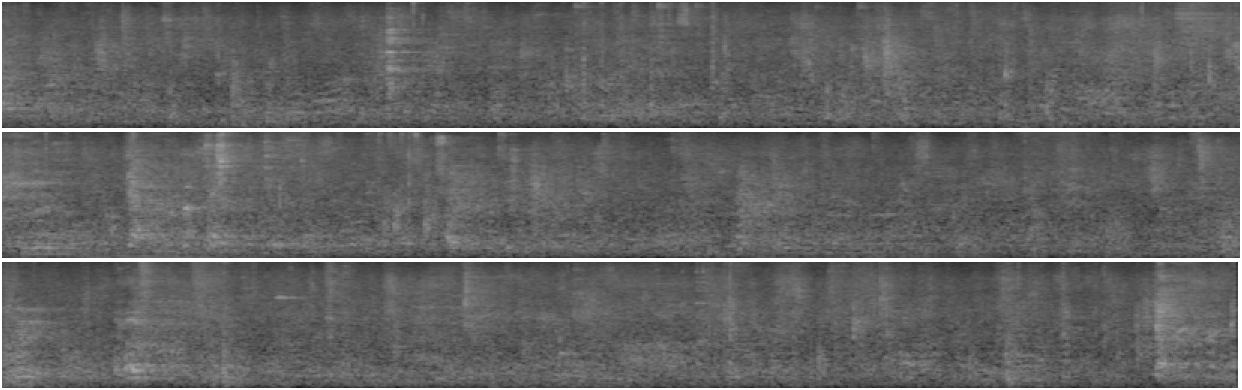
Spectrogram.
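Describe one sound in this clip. A crowd murmurs and chatters.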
